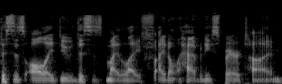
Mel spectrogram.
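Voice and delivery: mock-deadpan delivery. A speaker retells Michael's line at the counter, imitating a deadpan delivery. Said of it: "and he deadpans".

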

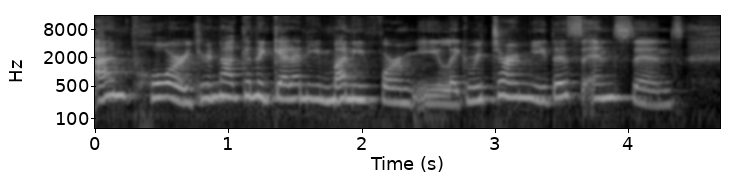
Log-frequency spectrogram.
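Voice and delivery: mock yelling, scolding tone. Retelling a kidnapped character yelling at her kidnapper: imitating someone yelling. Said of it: "Millie yelling at the person who kidnapped her".

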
